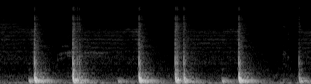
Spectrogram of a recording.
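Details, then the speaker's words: National HRO-500 receiver with the sweep transistor pulled and the VFO near 9 MHz, monitored on an RTL-SDR in narrowband FM. Light plastic-straw taps on the HF oscillator tuning capacitor each give a sharp knock and low hum burst. Extremely microphonic and won't hold sync lock; owner suspects it needs tightening. "so this capacitor is extremely microphonic I'm not sure why but maybe it needs tightened or something I don't know but this is the whole demise in the radio"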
